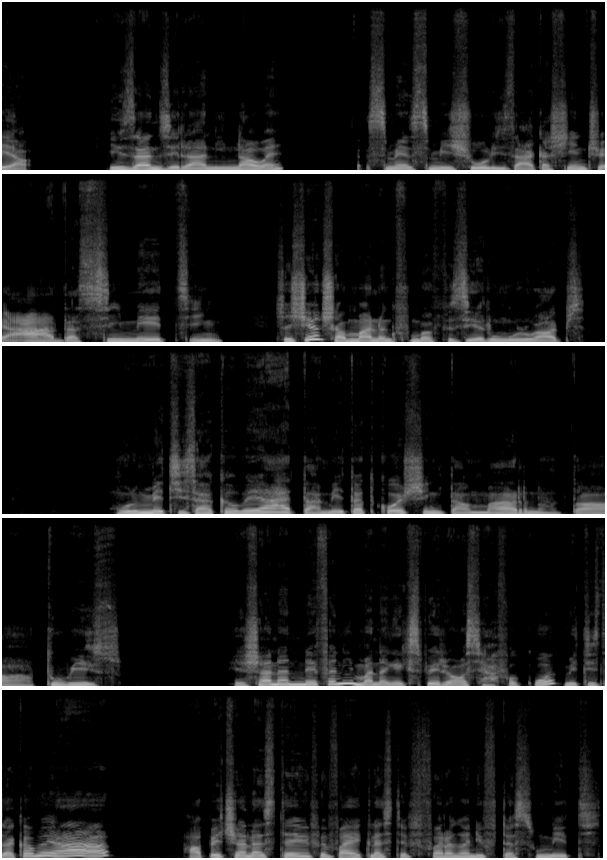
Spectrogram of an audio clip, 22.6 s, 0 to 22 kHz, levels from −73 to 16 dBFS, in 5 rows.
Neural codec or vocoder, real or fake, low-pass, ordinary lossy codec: none; real; none; none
